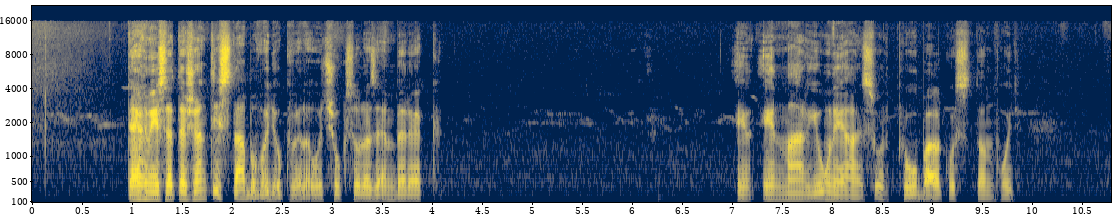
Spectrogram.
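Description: An elderly man speaks calmly, close by.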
